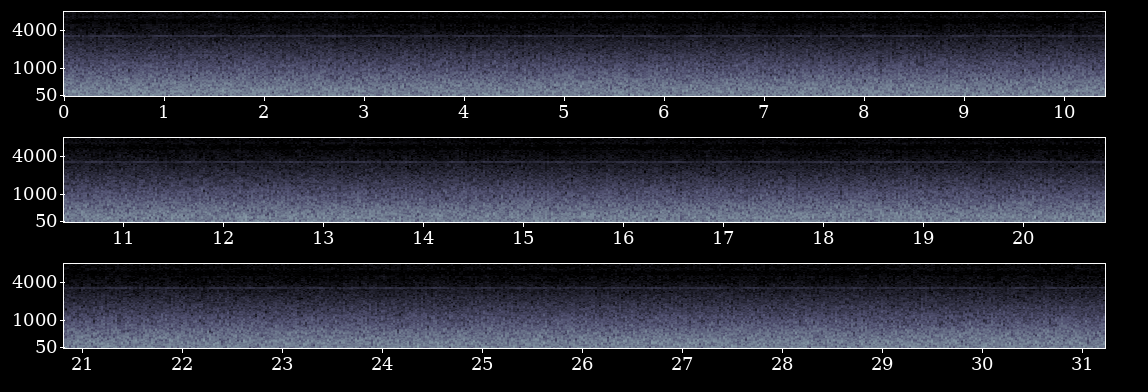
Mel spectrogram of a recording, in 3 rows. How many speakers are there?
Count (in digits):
0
